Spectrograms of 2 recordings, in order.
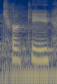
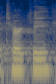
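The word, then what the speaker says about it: Türkiye: go to Fetti a turkey now I think it's turke now right the turkey the pronunciation has changed so if we if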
